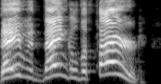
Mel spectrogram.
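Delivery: put-on country-style accent, very high and loud. During a podcast bit, the speaker announces a person's name: country voice. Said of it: "saying everyone's names in such a country voice".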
